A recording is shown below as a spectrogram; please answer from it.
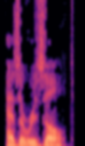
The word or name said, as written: as a result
